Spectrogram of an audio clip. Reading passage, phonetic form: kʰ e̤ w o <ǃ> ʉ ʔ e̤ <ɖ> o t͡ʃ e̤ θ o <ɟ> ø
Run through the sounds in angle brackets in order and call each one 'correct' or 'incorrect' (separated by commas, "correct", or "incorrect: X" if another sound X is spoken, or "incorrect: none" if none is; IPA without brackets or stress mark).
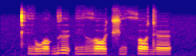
incorrect: ɡ, incorrect: ð, incorrect: d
